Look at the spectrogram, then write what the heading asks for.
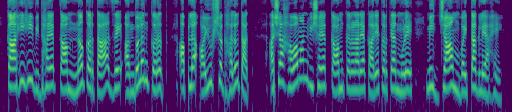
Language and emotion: Marathi, angry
